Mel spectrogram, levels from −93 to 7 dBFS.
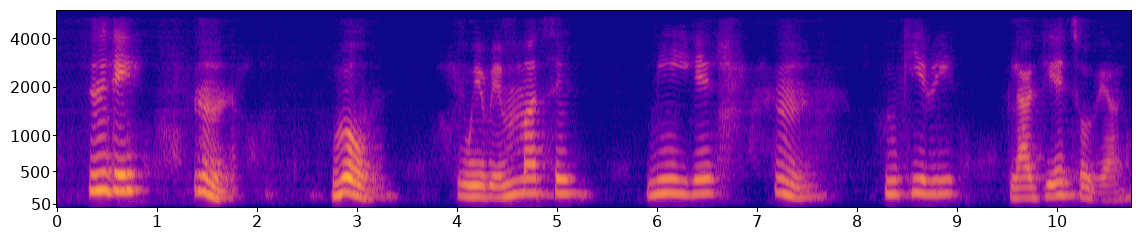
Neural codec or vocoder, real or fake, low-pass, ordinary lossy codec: codec, 16 kHz, 0.7 kbps, FocalCodec; fake; 5.4 kHz; AAC, 32 kbps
